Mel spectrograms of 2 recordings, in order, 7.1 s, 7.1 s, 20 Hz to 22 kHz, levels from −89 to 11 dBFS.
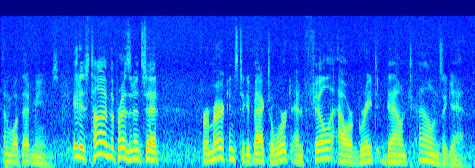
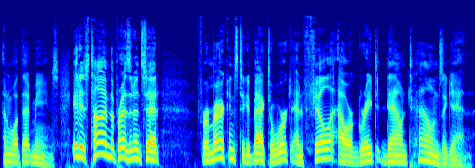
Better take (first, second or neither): second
